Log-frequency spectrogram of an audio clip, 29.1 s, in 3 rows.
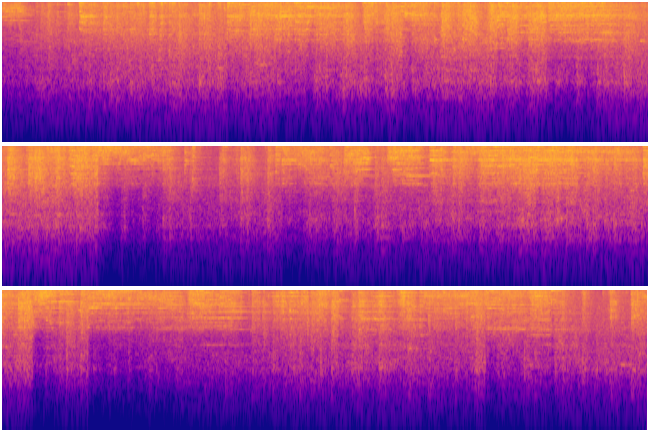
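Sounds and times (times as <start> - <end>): train wheels squealing: 0.0 - 0.6, 3.4 - 6.6, 7.4 - 9.9, 10.7 - 12.6, 13.8 - 28.0
wheels clacking over rail joints: 0.0 - 29.0.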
